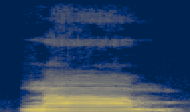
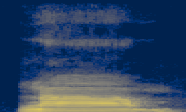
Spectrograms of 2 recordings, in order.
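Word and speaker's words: numb: তো এখানেও কিন্তু বি এর উচ্চারণ হবে না, বি এর উচ্চারণ সাইলেন্ট থাকবে। নাম, নাম, অবশ।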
